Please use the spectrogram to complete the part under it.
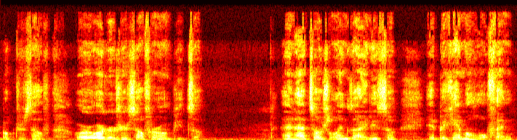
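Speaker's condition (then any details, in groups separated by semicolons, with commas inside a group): Cerebral palsy; physically disabled; articulate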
